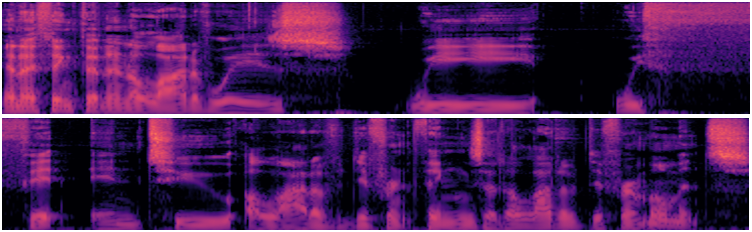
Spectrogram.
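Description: A man's fairly low-pitched, plain, everyday voice at a moderate pace with fairly even intonation. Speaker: band member and podcast host. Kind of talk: casual chat.

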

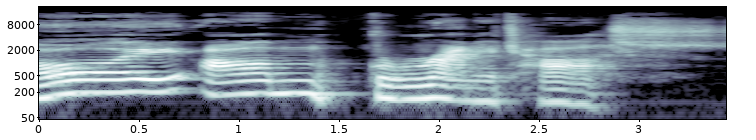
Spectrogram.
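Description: A put-on character voice at a middle pitch. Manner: thunderous, commanding.

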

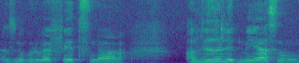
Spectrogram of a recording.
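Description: Her voice is fairly high, with ordinary pitch variation. The woman is recorded very cleanly over a silent background. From Copenhagen, Denmark. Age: 40s. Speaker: author and horror fan. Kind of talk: casual conversation. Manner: hesitant, many fillers.

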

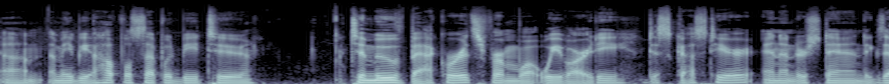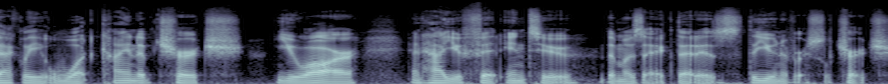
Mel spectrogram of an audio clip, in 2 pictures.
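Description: A man talks at a moderate pace with a very deep, low pitch and monotone, flat intonation. The sound is dry and close with no echo, in a very clean recording with a silent background. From US Midwest (Chicago suburbs), born in the Philippines. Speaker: podcast co-host and church planter. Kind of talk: casual chat.

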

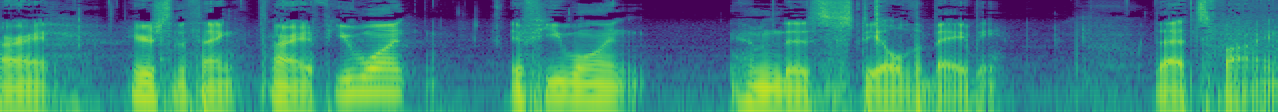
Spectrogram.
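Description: Leaving long, frequent pauses, a man speaks with a very deep, low pitch and very wide pitch swings. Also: moderate pace. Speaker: musician and wrestling fan. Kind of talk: casual comedic chat.

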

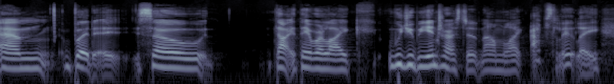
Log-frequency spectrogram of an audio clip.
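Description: Someone with an Irish accent talks at a moderate pace with ordinary pitch variation, on a very clean recording with a silent background. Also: woman, fairly low pitch for a woman. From Ireland, County Wicklow. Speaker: wine writer. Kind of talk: casual interview. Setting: conference venue room. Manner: animated.

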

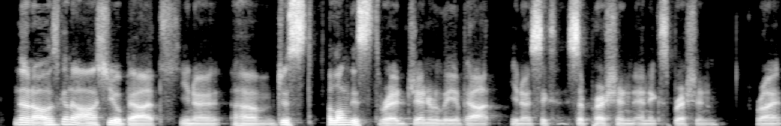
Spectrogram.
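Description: In a quiet background, a man with an Australian accent speaks at a moderate pace. His pitch is fairly low and his intonation fairly even. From Sydney, Australia. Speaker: podcast co-host. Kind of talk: casual interview conversation. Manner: hesitant, many fillers and repetitions.

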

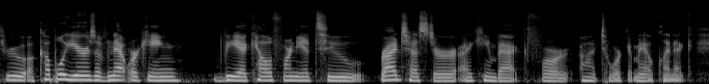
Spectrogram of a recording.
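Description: Heard in a very clean recording with a silent background, an unremarkable speaking voice with an American accent keeps a fairly even intonation. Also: woman, fairly low pitch for a woman, moderate pace. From Iowa. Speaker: entrepreneur and nonprofit founder. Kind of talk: casual interview.

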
